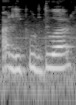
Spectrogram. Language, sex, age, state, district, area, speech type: Bengali, female, 45-60, West Bengal, Howrah, urban, spontaneous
